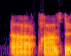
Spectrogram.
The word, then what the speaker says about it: Poinsett: Poncet is spelled POINSETT @ .sd, like South Dakota, .us.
